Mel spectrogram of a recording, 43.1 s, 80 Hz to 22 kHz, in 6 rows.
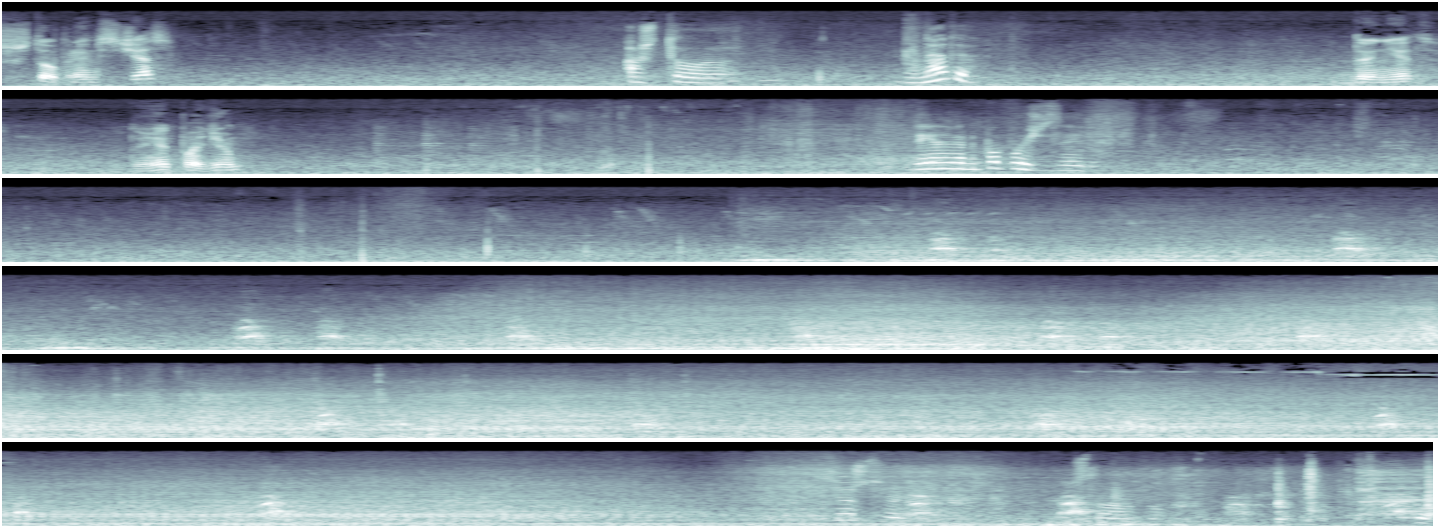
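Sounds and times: dog barking: 19.0s - 19.5s, 21.0s - 21.4s, 22.7s - 23.4s, 24.0s - 24.3s, 25.5s - 25.8s, 26.7s - 27.3s, 28.0s - 28.3s, 30.2s - 30.9s, 31.8s - 32.2s, 33.8s - 34.2s, 35.5s - 36.2s, 37.2s - 37.5s, 40.4s - 43.0s.

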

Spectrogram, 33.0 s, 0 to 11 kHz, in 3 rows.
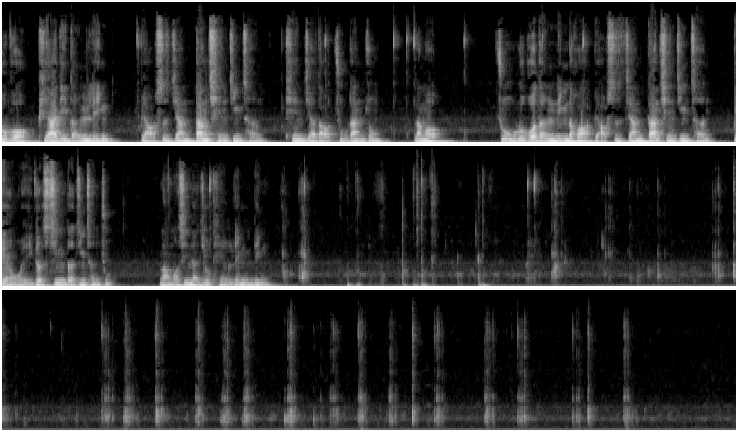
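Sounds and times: faint electrical hum: 0.0s - 33.0s
keyboard keys clicking: 15.2s - 19.4s.

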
